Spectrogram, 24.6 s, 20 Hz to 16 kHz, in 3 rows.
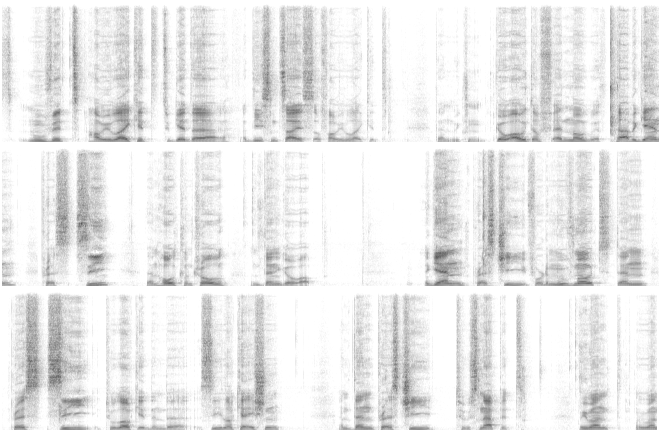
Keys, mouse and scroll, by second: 1.1-4.3 middle drag, 4.9-7.6 middle drag, 7.6 Tab, 8.0 middle click, 11.7-12.0 scroll down 3, 12.0-14.2 middle drag, 14.2 g, 23.8-24.4 middle drag, 24.4-24.6 scroll up 3.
